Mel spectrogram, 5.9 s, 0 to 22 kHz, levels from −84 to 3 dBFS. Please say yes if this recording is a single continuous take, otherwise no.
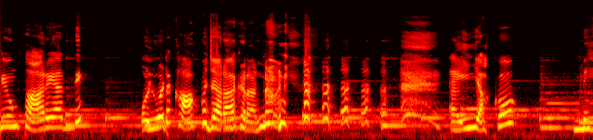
yes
